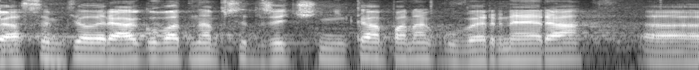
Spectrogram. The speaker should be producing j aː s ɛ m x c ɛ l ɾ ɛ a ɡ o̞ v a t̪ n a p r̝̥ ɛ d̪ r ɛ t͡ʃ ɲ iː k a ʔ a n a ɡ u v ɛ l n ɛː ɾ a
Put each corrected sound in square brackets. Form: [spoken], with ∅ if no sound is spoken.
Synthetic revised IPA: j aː s ɛ m x c ɛ l ɾ ɛ a ɡ o̞ v a t̪ n a p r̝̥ ɛ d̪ r ɛ t͡ʃ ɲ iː k a [p] a n a ɡ u v ɛ [ɾ] n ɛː ɾ a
